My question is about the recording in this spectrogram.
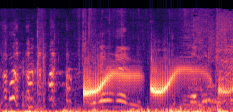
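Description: Two quick rising-pitch cartoon sound effects, each sweeping up about a second apart, laid over background music with a steady low beat.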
